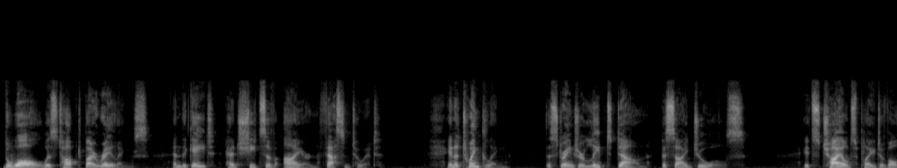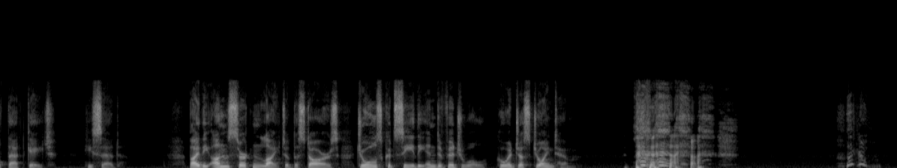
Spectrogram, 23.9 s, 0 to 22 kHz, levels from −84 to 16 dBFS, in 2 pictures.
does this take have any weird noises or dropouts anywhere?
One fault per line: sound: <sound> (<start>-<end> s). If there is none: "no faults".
sound: laugh (20.3-21.8 s)
sound: sneeze (23.1-23.7 s)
